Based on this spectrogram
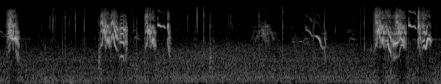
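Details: Sparrows flying onto a hand to be fed at a Tenmangu shrine in March 2024: separate clusters of harsh chirping, loud at the start, around one second and near the end, with quieter thin notes between.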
